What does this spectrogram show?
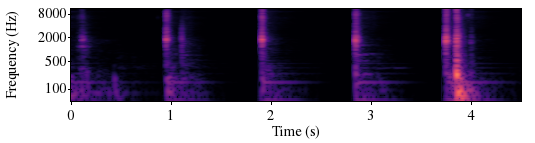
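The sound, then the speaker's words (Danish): Sharp finger snaps ring out alone at a steady pace of about one per second, five crisp bright clicks in all, a couple of them followed by a quick second snap. “Nu knipser han.”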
